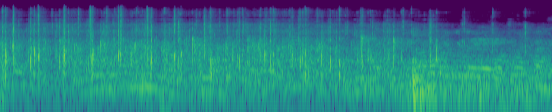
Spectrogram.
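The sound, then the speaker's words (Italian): A crowd applauds steadily as the Pink Ambassadors enter during the 'Vivi a colori' fashion show, dense overlapping claps forming a continuous bright patter that holds at an even, fairly loud level before thinning slightly toward the end. “questa sera ce lo regala con una sfilata di moda vivi a colori, vivi a colori dove stanno entrando con una testimonianza molto particolare il Pink Ambassador, che accogliamo con un bellissimo applauso.”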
